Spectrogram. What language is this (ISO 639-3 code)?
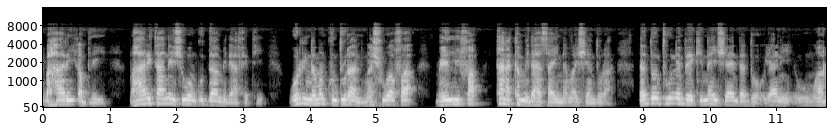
orc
